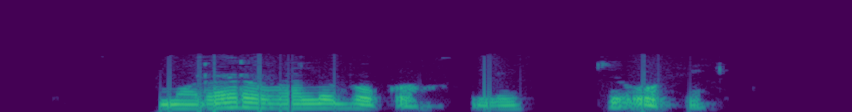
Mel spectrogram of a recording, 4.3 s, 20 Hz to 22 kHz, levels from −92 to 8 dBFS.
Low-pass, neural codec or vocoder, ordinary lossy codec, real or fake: 3.6 kHz; none; MP3, 24 kbps; real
